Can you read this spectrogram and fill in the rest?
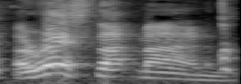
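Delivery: loud, high, drawn-out comic command; mock-outraged bellow, played for laughs; mock police shout. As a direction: shout a hammed-up order to arrest someone. Joking mock order to arrest patient.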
